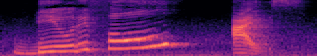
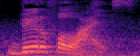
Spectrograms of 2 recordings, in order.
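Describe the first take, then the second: First: The words are said slowly and kept apart. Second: The words are said fast and joined together.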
